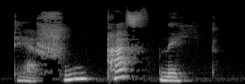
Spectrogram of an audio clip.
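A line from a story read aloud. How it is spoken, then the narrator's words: Plain. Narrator (German): sagte der Königssohn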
